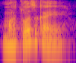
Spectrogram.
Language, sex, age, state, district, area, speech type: Marathi, male, 18-30, Maharashtra, Sangli, urban, spontaneous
